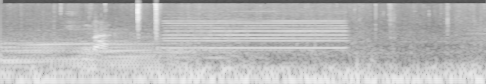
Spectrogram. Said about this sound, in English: This is the mom, like, driving. You can hear, like, their truck that she's in, the engine's just like roaring.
